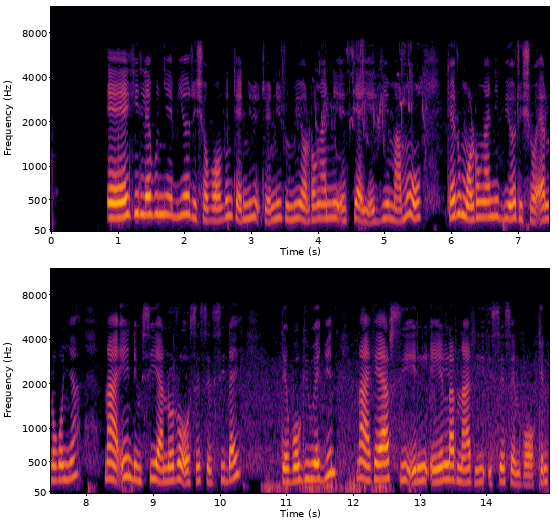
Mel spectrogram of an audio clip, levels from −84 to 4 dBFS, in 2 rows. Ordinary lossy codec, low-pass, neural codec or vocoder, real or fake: none; 7.2 kHz; none; real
